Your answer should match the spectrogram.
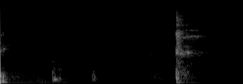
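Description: A pause of near silence, then a single short cough from a person near the end.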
